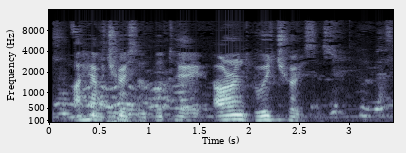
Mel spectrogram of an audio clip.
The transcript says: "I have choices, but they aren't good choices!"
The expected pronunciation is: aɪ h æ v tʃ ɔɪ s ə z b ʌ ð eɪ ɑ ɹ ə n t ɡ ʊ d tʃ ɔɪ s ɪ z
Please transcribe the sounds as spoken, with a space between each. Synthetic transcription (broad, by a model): aɪ h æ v tʃ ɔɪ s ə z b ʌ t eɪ ɑ ɹ ə n t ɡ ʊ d tʃ ɔɪ s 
